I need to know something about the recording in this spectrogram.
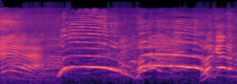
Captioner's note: cheering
